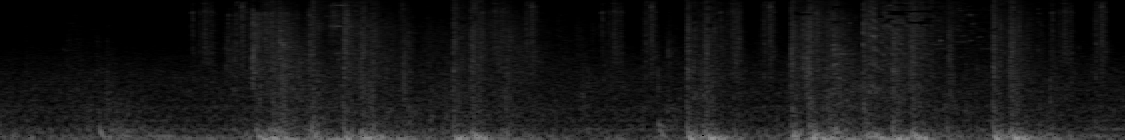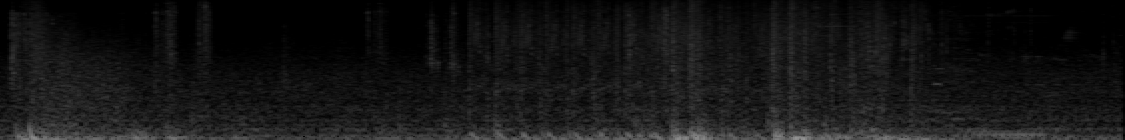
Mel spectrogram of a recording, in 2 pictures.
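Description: Rapid bursts of video game gunfire in an arena duos match, fired in repeated volleys with short pauses between, loud and close, with faint voice chat underneath.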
